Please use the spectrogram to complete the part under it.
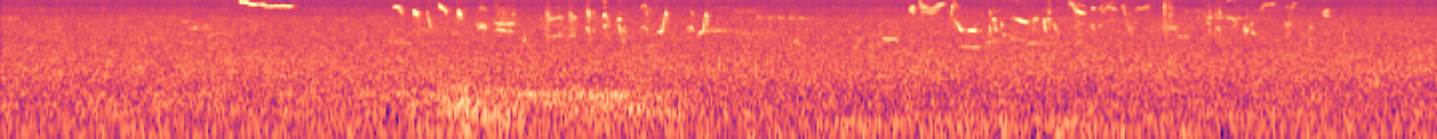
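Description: A shallow stream rushes and splashes steadily over rocks.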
